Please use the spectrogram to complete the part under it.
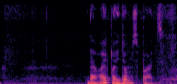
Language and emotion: Russian, neutral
